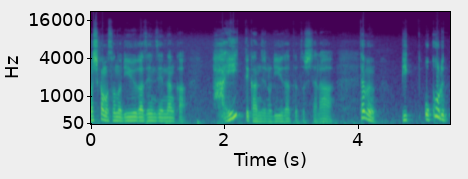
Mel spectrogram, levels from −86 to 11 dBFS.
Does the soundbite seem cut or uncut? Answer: cut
